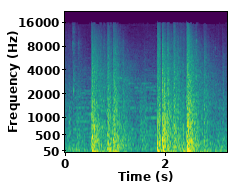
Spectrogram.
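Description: Musket volleys from regular infantry in the Empire: Total War video game, several sharp, loud crackling bursts of gunfire in quick succession, arriving in two clusters with brief quieter gaps of battlefield noise between them.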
